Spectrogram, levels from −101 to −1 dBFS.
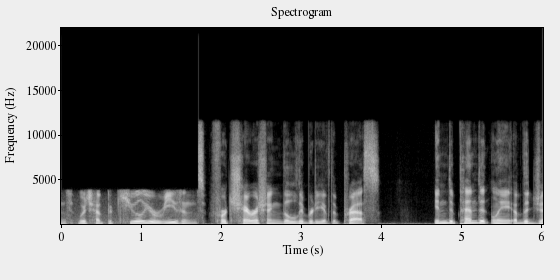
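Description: Speech in which, from the start to 1.72 s, nothing reaches above 3.8 kHz and a separate noise floor sits roughly 30 dB under the voice, at about the same level, then clears abruptly without any gap, likely an input switched to a poorer device. That change of noise character, not just of bandwidth, separates it from a simple low-pass filter.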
